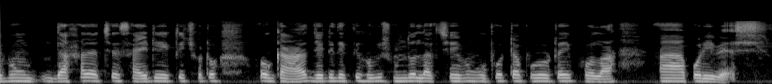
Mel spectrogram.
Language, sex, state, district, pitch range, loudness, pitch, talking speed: Bengali, male, West Bengal, Malda, 145-155 Hz, -24 LUFS, 150 Hz, 145 wpm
